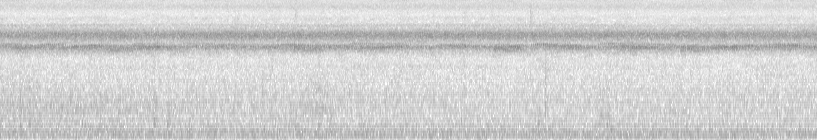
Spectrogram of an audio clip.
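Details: Summer night chorus of backyard crickets in Virginia, a dense continuous high-pitched trill holding level throughout, topped by a thin, faint upper whine, with a few soft clicks and ticks scattered through the calm air.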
